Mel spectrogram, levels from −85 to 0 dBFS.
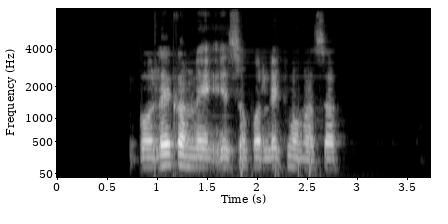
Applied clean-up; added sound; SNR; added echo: neural mask model DeepFilterNet 3.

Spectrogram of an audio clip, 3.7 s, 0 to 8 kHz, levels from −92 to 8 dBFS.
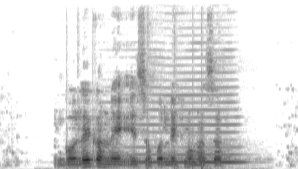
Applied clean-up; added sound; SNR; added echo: none; Bowed string instrument; 10 dB; reverberation time 0.6 s.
